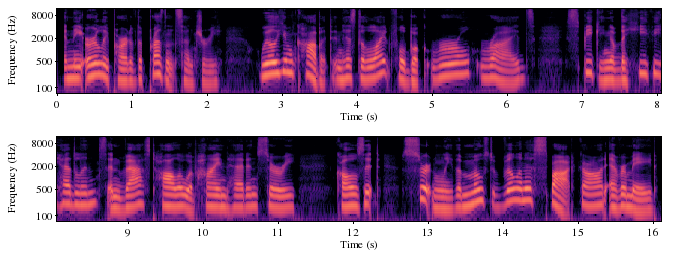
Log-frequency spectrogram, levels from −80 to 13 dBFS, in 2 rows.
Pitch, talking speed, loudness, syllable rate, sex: 185 Hz, 140 wpm, -19 LUFS, 4.2 syllables/s, female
